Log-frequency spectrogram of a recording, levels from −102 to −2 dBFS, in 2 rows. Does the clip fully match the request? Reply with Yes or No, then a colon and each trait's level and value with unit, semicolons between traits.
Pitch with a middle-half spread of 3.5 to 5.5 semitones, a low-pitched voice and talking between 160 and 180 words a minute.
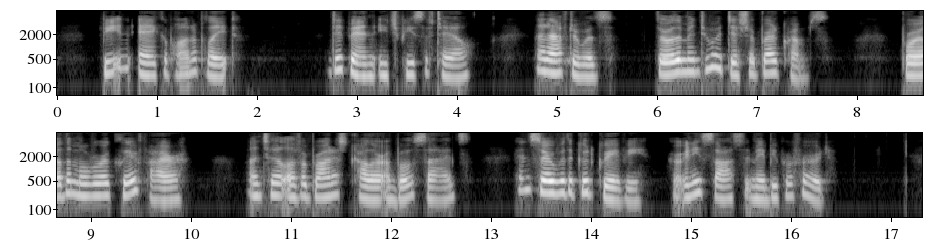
No: average, 4.7 semitones; high, 210 Hz; average, 170 wpm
